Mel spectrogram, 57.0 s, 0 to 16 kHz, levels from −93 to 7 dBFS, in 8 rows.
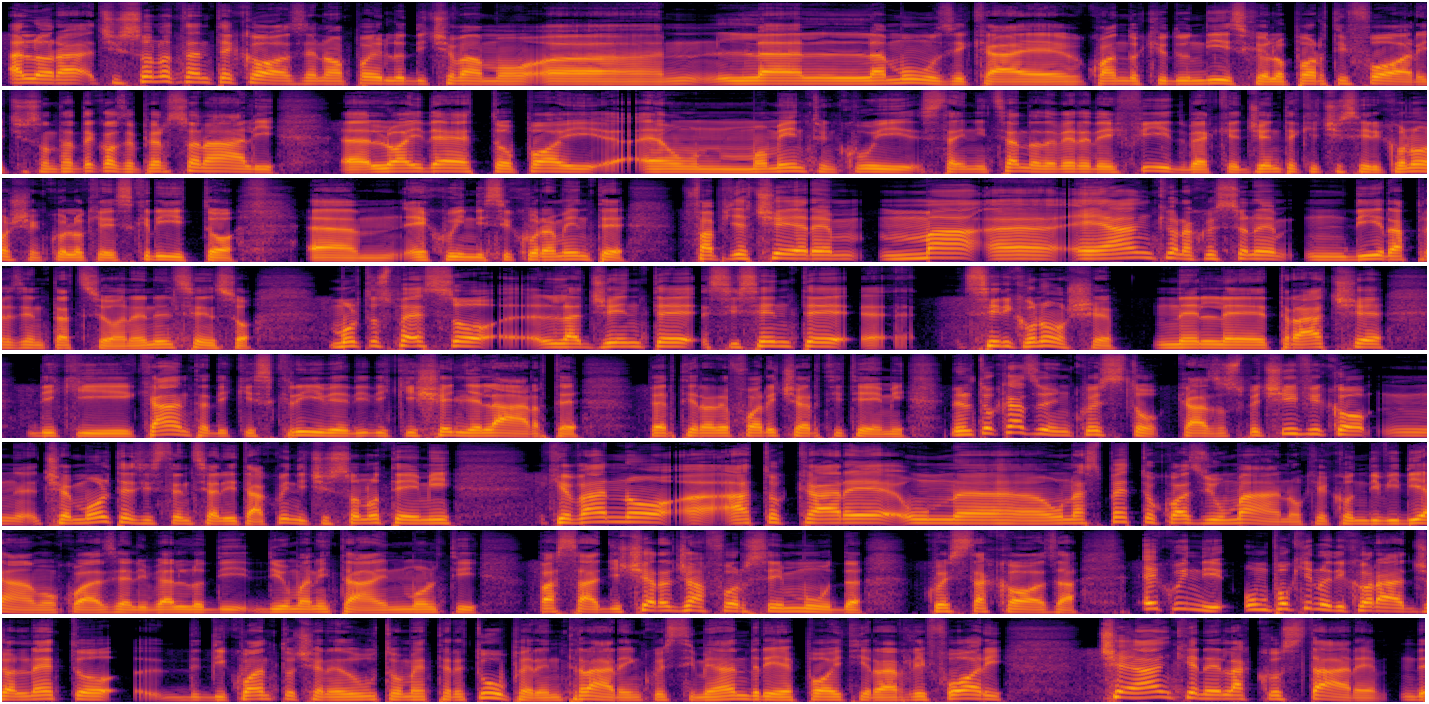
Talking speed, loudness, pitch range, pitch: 180 wpm, -19 LUFS, 120-160 Hz, 130 Hz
